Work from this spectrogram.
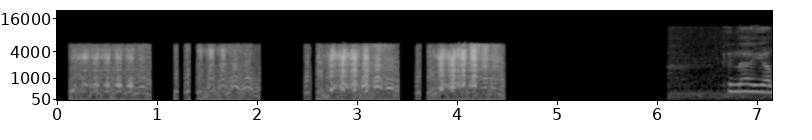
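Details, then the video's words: Domestic goat bleating in a series of wavering, quavering calls with short gaps between them, followed by a brief burst of a different voice near the end. "Kotieläimiä: Vuohi"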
